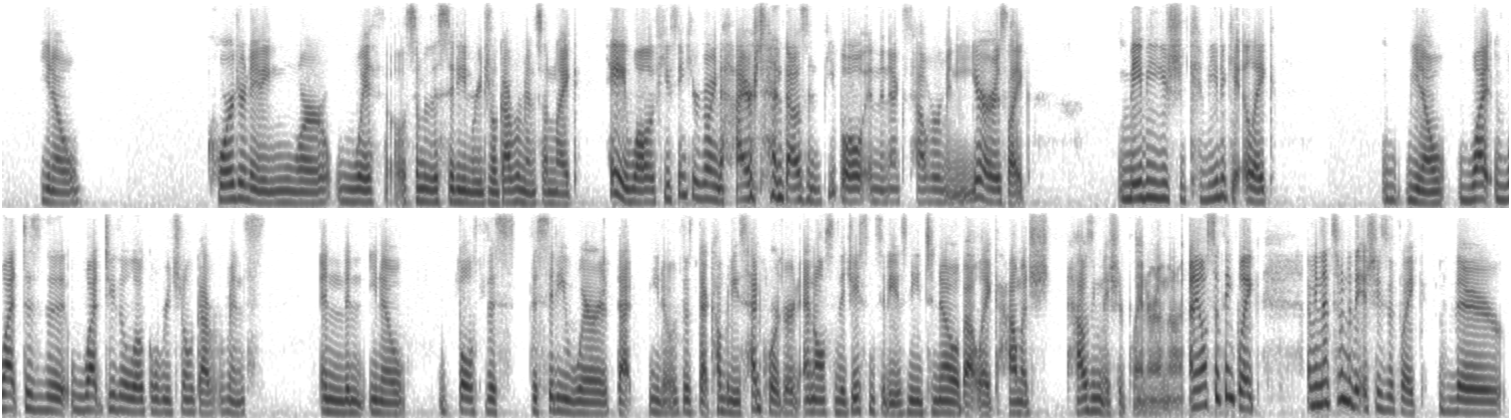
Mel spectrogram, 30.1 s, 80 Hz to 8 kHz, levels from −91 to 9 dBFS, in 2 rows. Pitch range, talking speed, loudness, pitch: 160-200 Hz, 195 wpm, -21 LUFS, 175 Hz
